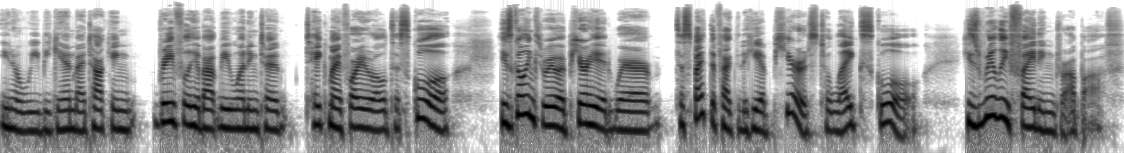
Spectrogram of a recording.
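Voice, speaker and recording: On a very clean recording with a silent background, a woman speaks at a moderate pace and medium pitch. The sound is dry and close with no echo, and her pitch variation is ordinary. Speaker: podcast host. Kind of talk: podcast interview. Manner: animated.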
